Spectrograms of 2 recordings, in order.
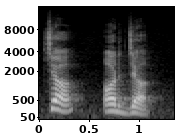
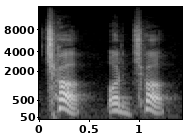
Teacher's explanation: प्रथम और तृतीय वर्ण च और ज अल्पप्राण है वैसे ही छ और झ महाप्राण है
